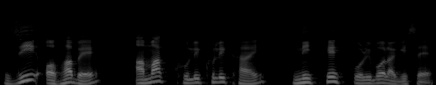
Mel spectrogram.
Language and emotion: Assamese, neutral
